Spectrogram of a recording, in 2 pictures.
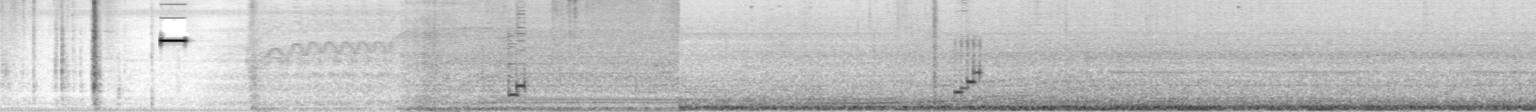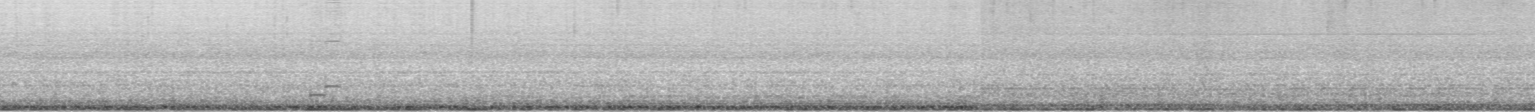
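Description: John Deere combine heard from inside the cab: a short beep, then the engine and threshing machinery come up over several seconds, rising in pitch, with a sudden step up in loudness about seven seconds in. After that it settles into a loud, steady low drone while it harvests soybeans.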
